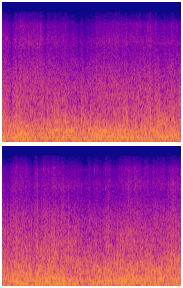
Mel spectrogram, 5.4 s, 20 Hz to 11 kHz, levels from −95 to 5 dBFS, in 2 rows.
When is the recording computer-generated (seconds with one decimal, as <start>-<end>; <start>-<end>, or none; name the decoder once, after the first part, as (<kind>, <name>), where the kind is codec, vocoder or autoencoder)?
none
